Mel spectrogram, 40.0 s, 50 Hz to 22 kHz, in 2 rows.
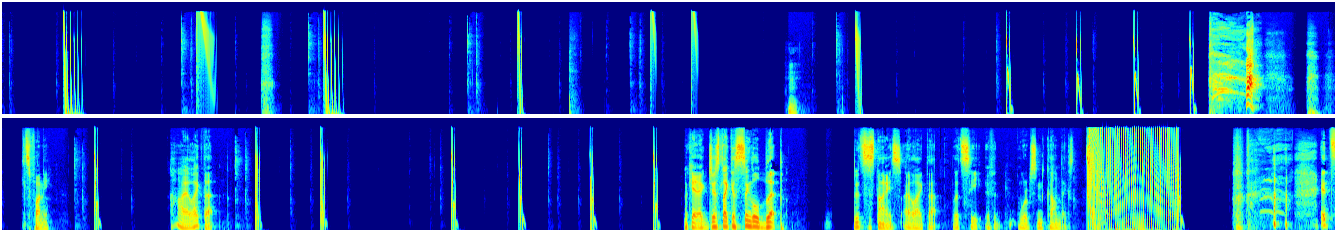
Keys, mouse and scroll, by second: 0.0-1.7 typing, 2.1 click, 2.8 space, 3.7 space, 4.1 click, 4.8 space, 5.7 space, 6.5 click, 7.1 space, 8.4 space, 8.8 click, 9.6 space, 10.9 space, 11.6-12.6 drag, 12.7 space, 13.8-14.8 drag, 14.9 space, 15.7 space, 20.0 click, 21.3 space, 22.0 space, 22.6 click, 23.6 space, 24.3 space, 25.8 click, 26.6 space, 27.2 space, 28.3 space, 29.9 space, 30.2 space, 33.3 click, 34.2 click, 35.5 click, 36.1 space, 38.4 space.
